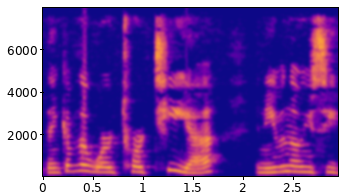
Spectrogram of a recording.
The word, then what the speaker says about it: tortilla: When you see these two L's together, it turns into the Y sound. Think of the word tortilla.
